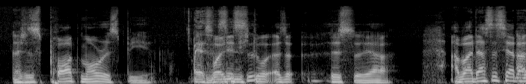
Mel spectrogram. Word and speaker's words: Port Moresby: Moresby, Port Moresby.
